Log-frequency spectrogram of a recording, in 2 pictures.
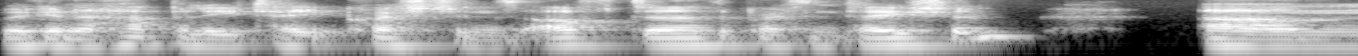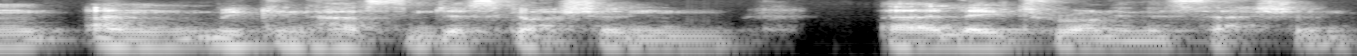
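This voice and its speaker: A somewhat breathy man with a British accent, medium in pitch, monotone and flat, at a fairly quick pace. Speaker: academic researcher. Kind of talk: webinar presentation. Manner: fast.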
